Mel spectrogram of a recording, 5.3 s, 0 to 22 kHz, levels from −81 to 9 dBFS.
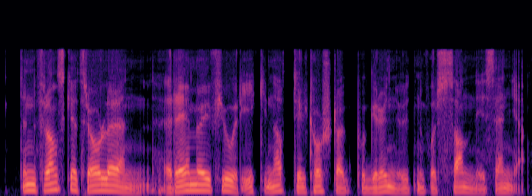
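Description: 4-bit ADPCM compression runs through the whole clip. Each sample is coded as a coarse step from a predicted value, so heavy gritty hiss rides on the louder speech. Nothing reaches above 7.7 kHz, which fits a 64 kbps stream.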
